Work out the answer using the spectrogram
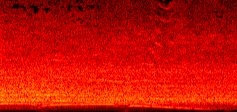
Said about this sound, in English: You guys better scream like this all night, okay?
